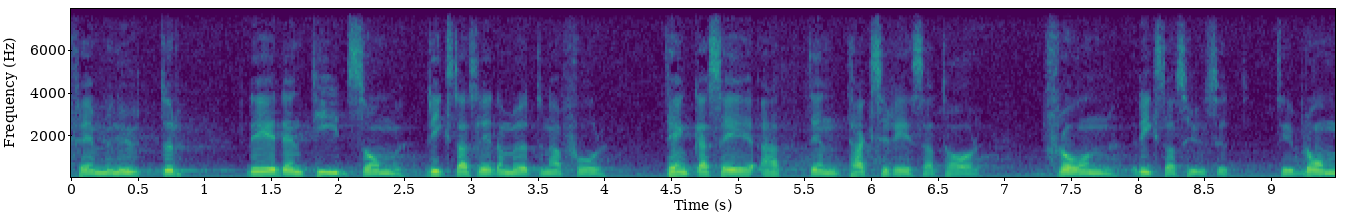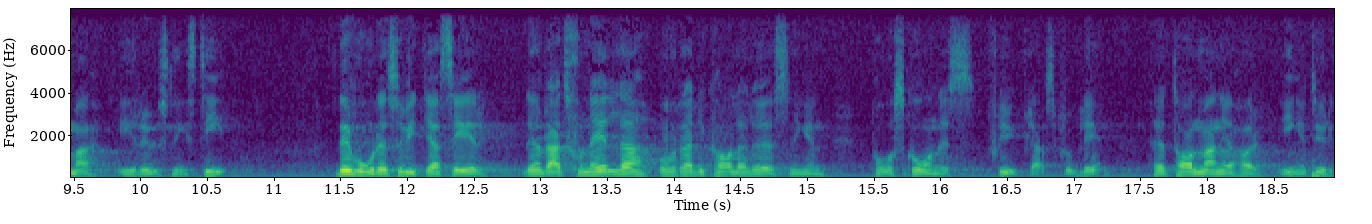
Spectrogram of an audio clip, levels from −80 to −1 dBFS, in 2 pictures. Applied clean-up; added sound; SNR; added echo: none; none; none; none.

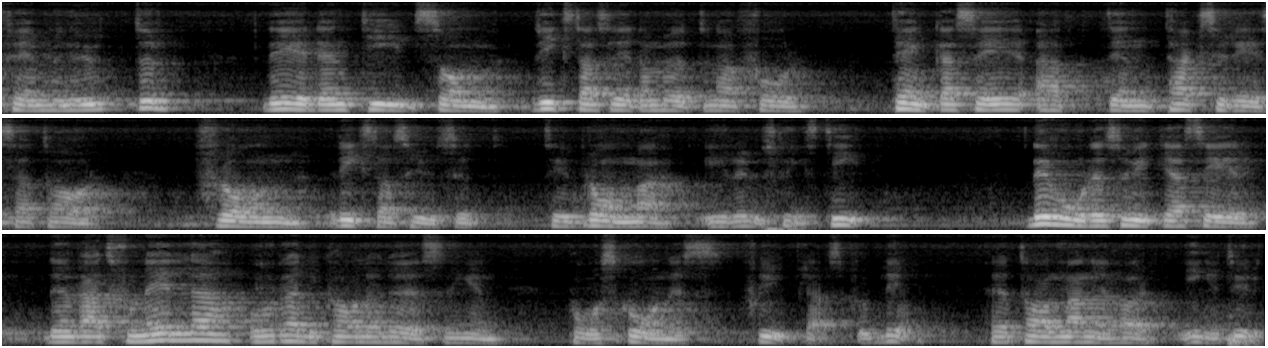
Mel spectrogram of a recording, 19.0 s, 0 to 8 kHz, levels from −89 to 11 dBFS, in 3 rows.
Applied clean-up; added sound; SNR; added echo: neural separator model SepFormer DNS4.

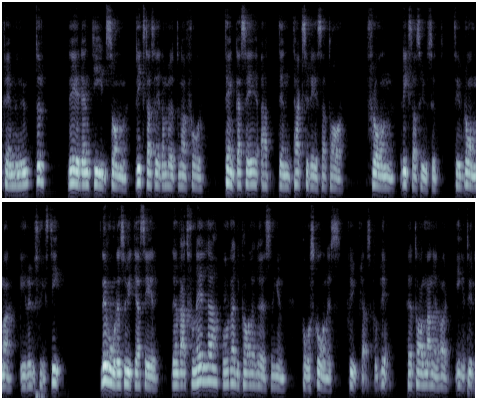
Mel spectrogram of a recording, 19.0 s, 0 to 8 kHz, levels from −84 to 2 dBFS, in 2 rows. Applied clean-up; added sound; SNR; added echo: neural mask model DeepFilterNet 3.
